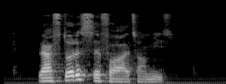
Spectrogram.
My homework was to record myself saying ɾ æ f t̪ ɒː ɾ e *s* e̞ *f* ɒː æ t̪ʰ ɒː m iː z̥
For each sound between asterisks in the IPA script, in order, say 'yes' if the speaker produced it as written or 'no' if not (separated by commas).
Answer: yes, yes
